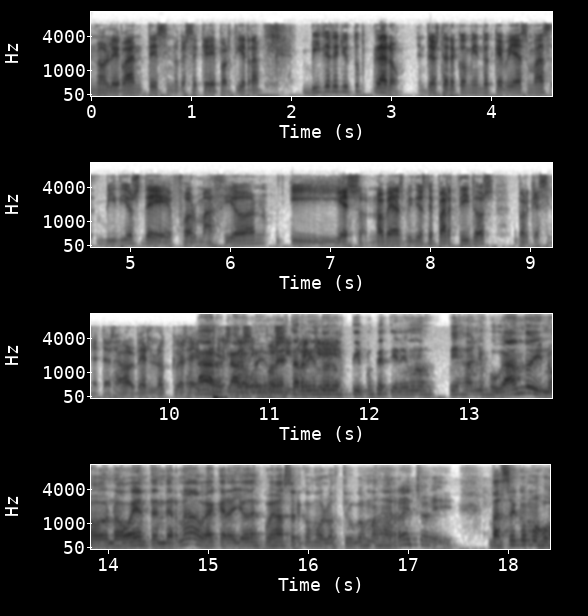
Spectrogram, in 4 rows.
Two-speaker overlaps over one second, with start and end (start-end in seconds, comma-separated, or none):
10.2-11.8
